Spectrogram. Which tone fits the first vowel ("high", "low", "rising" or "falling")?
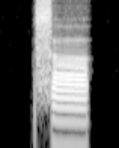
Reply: low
